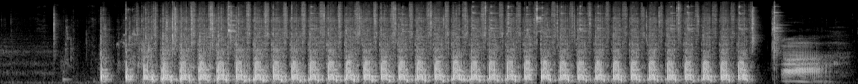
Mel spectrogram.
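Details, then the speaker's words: Long-stored HPI Savage 21 nitro RC monster truck; rapid, fairly regular popping for about six seconds, then it cuts out; owner suspects the glow plug isn't getting enough power. "we had a fire we had a bit of fire i think it would go if it had enough power"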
